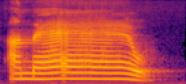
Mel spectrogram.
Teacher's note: Demoramos mais na sílaba nel. Por isso, ela é a sílaba tônica da palavra, nel. E como ela é a última sílaba da palavra, ela é oxítona.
